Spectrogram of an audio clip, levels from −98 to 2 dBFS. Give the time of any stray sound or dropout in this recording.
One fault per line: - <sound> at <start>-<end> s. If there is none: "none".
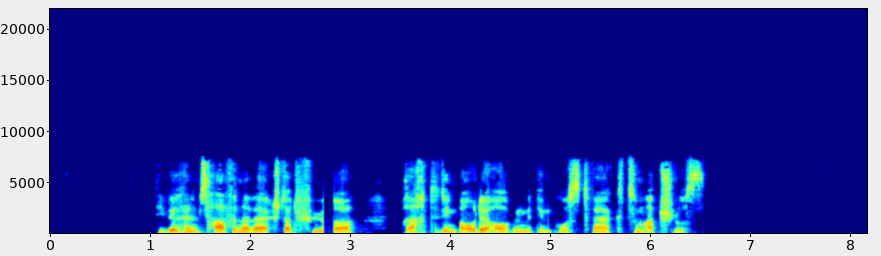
- dropout at 2.7-2.8 s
